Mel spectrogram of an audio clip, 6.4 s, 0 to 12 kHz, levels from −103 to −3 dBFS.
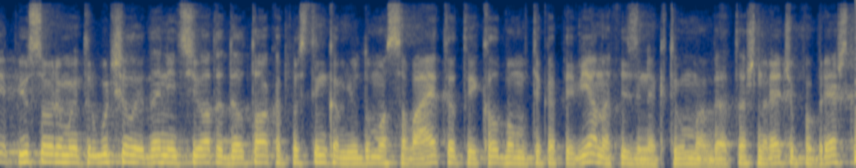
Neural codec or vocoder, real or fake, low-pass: none; real; 10.8 kHz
